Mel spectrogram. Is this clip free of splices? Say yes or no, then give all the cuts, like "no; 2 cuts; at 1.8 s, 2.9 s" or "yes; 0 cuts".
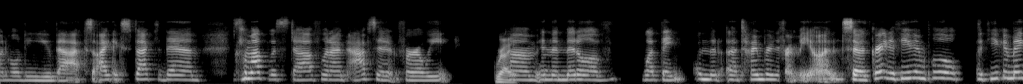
no; 5 cuts; at 1.1 s, 2.3 s, 6.9 s, 7.8 s, 8.7 s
